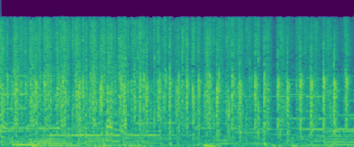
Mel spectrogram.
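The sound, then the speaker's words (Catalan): A crowd applauds steadily, dense rapid clapping that stays loud and fairly even throughout, with a faint sustained tone running underneath. “Un aplaudiment a vosaltres.”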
